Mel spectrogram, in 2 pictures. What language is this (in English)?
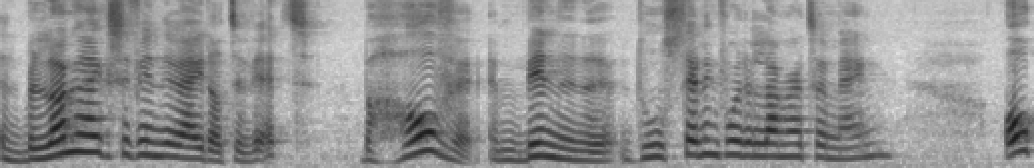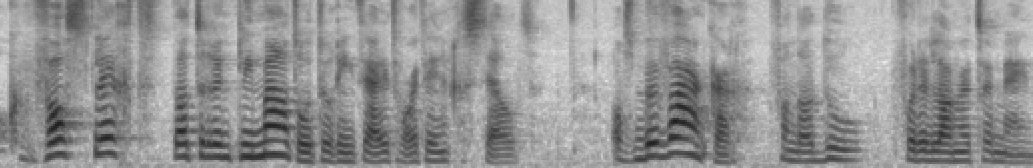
Dutch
